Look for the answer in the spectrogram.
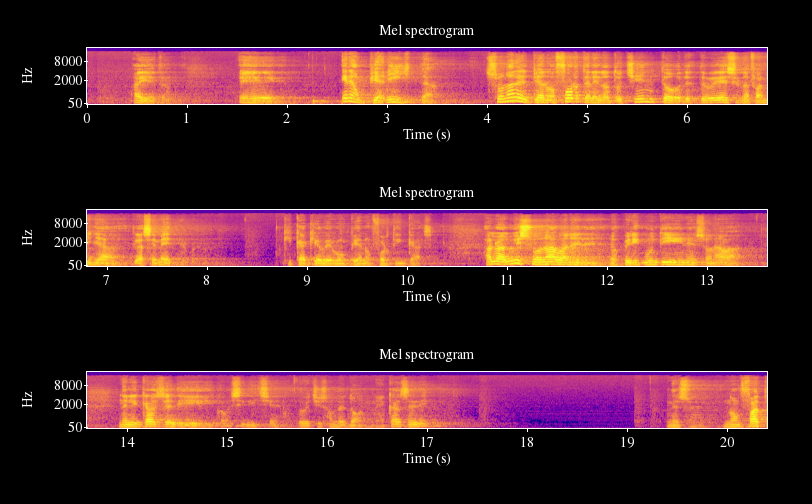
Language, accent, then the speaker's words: Italian; Rosario, Santa Fe, Argentina; Io sono del Rosario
